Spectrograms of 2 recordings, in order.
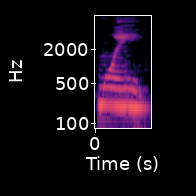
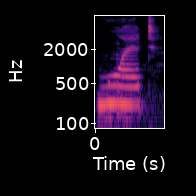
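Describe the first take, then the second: First: The word ends on a vowel, no t. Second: The word ends with a t sound. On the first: The speaker calls it right. "এটা হবে মোয়ে" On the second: The speaker calls it wrong. "এটা মোয়েট হবে না"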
